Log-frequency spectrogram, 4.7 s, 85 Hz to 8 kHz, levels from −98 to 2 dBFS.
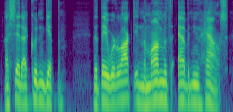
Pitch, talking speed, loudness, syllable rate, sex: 130 Hz, 180 wpm, -18 LUFS, 5.7 syllables/s, male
